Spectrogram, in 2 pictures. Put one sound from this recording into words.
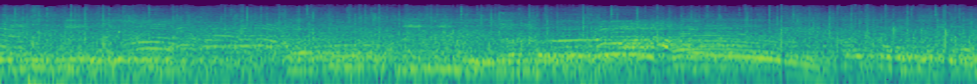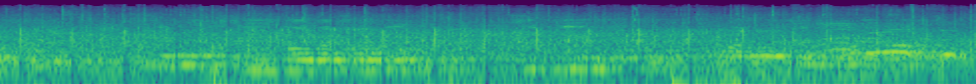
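A table tennis ball clicks against paddles and the table in a large echoing hall.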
